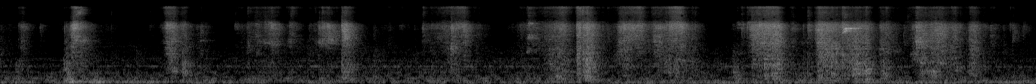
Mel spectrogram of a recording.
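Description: Clear protective plastic film being pulled and peeled off a new stainless-steel refrigerator door, crinkling and rustling in a string of irregular pulls.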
